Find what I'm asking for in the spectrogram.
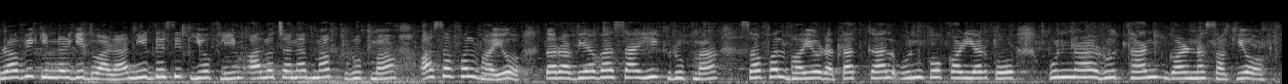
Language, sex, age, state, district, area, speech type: Nepali, female, 18-30, West Bengal, Darjeeling, rural, read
